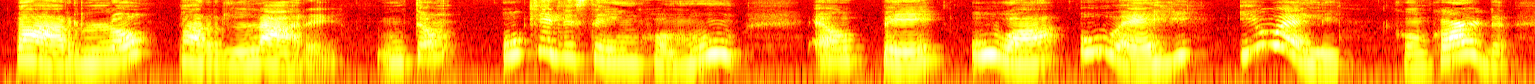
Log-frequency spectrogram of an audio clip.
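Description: High-voiced patient woman teacher. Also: sing-song, a bit bright. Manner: patient, reassuring, repeats examples slowly. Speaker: language teacher. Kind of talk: online lesson.

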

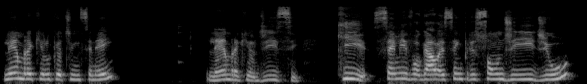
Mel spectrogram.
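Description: A woman with a Brazilian accent teaching grammar for exam preparation, speaking straight to the viewer and stretching out the key words for emphasis. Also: fairly high pitch. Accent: Brazilian Portuguese. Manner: emphatic, drawn-out stressing of key words, direct address to the viewer. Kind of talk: exam-prep lecture to camera.

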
